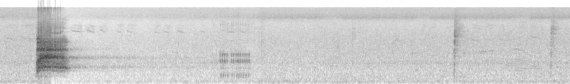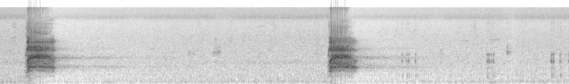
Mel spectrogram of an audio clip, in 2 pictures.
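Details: Muntjac barking in a slow series: three loud, hoarse barks spaced roughly four to five seconds apart, with a couple of fainter, shorter calls in between and steady background hiss.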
